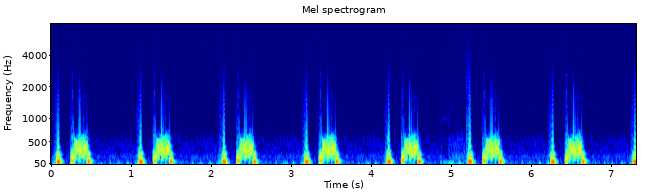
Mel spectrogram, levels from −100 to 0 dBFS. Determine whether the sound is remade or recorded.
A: remade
